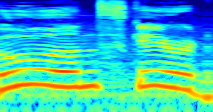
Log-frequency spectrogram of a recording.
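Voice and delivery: high, slow, mock-timid whimper; a hammed-up frightened squeak; mock scared. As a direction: play the coward sarcastically. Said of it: "Not like".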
